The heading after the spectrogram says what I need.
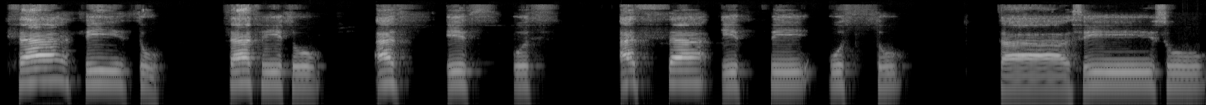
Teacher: keluar dari ujung lidah yang menyentuh ujung gigi seri atas.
